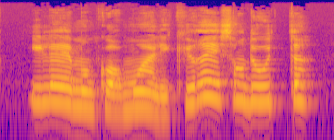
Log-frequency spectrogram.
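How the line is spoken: Sneering, snickering voice. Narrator (French): concluait une voix en ricanant

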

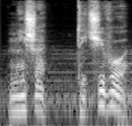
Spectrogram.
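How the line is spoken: Whisper. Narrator (Russian): прошептал я

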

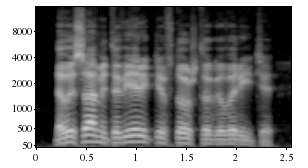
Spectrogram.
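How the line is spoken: Rude interruption. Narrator (Russian): грубо оборвал ее я

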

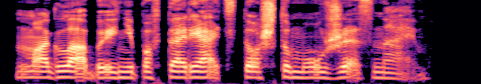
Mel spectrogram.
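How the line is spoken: Grumbling grandmother. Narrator (Russian): проворчала бабуля

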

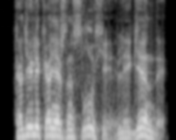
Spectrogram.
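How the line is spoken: Muttered. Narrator (Russian): пробормотал Гурни

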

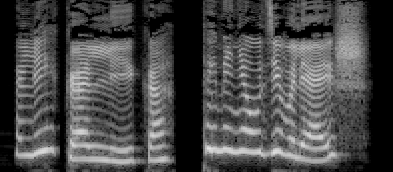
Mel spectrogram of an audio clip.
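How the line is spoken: Princess giggling. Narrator (Russian): хихикнула принцесса

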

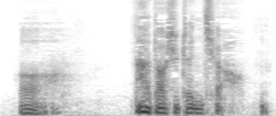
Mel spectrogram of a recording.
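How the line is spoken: Flat, indifferent. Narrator (Chinese): 吴长天淡淡地说

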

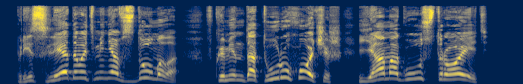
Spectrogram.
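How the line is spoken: Yelling. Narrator (Russian): заорал

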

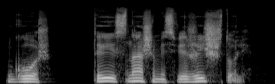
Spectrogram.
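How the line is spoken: Quiet boy's prompt. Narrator (Russian): тихо подсказал пацан

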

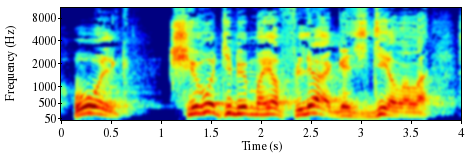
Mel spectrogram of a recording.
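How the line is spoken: Question struggling through laughter. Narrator (Russian): С трудом сквозь смех спросил Рарак, не мог ничего молвить от душившего его хохота

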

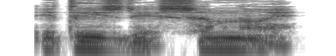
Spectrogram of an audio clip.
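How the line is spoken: Whisper. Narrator (Russian): прошептал Трофимов Пушкину

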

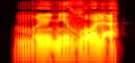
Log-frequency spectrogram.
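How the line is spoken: Through gritted teeth. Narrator (Russian): сквозь зубы процедил Рыжий

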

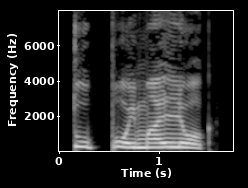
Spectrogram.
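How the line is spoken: Despairing groan. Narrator (Russian): Лорд застонал в отчаянии

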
